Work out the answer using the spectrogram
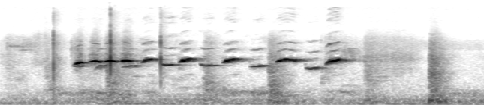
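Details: Sooty-headed bulbul in Jember, East Java, Indonesia, giving a short 'isian' burst: a string of clear whistled notes, first level then rising and falling, with a few sharp clicks and knocks in the background.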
